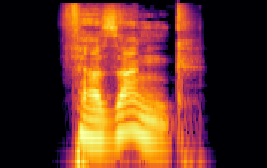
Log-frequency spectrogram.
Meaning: first/third-person singular preterite of versinken
- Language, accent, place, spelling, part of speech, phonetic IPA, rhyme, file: German, Germany, Berlin, versank, verb, [fɛɐ̯ˈzaŋk], -aŋk, De-versank.ogg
